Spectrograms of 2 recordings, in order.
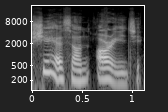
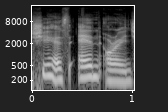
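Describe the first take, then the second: First: The article is reduced to a quick 'on'. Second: The article is said as a full 'an'. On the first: The speaker calls it right. "문장을 읽을 때에는 on orange가 됩니다" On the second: The speaker calls it wrong. "하지 않고"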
